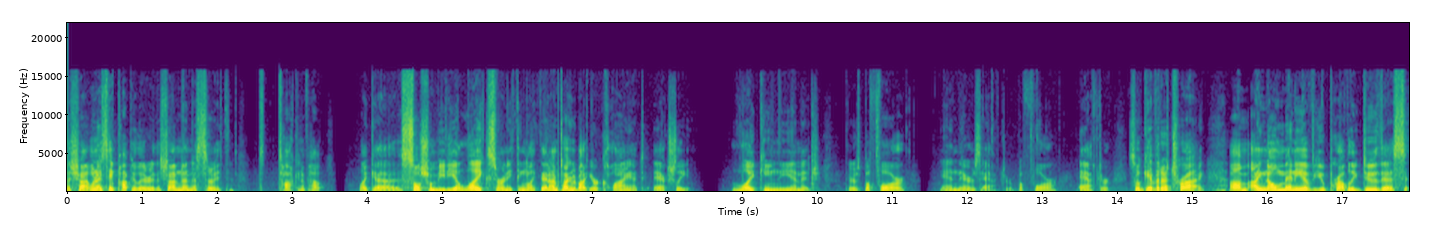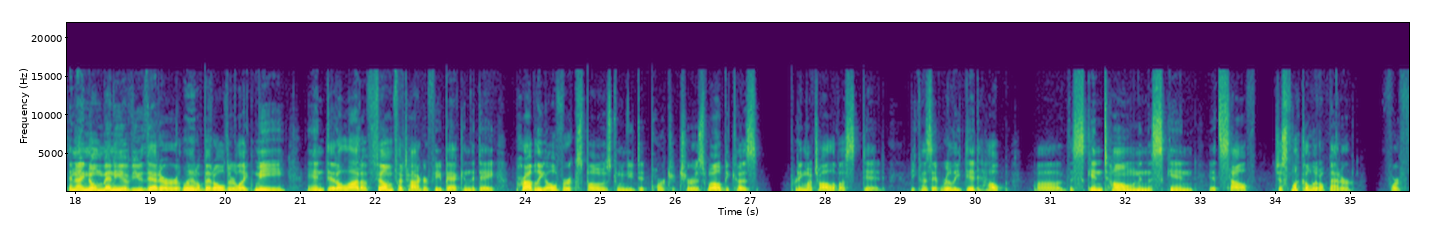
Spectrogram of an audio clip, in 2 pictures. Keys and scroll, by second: 9.3 \, 11.1 \, 12.2 typing, 13.9 typing.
